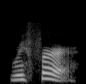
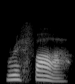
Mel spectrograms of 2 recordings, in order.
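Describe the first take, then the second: First: "refer" as rih-FUR, final r sounded; American pronunciation. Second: "refer" as rih-FAH, final r dropped; British pronunciation. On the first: Teacher repeating the first option, American "refer", rih-FUR. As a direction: stress the r-coloured second syllable of "refer". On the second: Teacher repeating the second option, British "refer", rih-FAH. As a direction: stress an open FAH ending in "refer". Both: Shown as a demonstration. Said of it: "The second one is the British English pronunciation".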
